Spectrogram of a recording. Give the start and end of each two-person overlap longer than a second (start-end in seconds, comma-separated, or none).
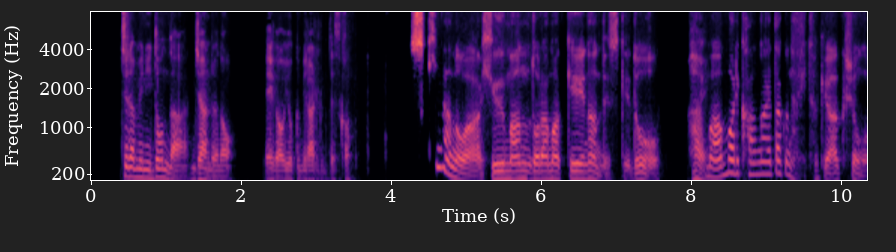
none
